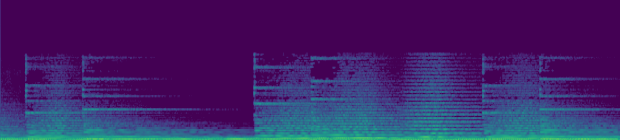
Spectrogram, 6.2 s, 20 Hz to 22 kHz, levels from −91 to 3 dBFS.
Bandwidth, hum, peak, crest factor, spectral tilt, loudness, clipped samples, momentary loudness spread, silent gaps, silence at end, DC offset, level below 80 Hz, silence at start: 13.5 kHz; none; -16 dBFS; 12 dB; -7 dB/octave; -29 LUFS; under 0.1%; 3 LU; none; 0 s; under 0.1%; -50 dBFS; 0 s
